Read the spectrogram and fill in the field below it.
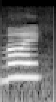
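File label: "mai" neutral tone, Mandarin Chinese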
